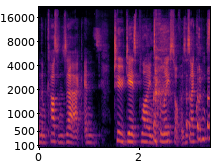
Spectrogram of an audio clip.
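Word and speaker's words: Des Plaines: I hate calling it Desplaines because it looks like it's French, but you don't pronounce it French. It's not De Plan, it's Dez Plains. And when they say it's Dez Plains, it looks like I'm joking.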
